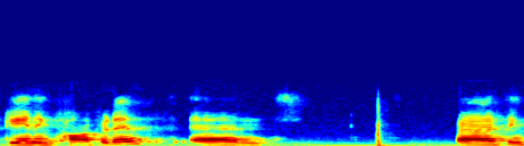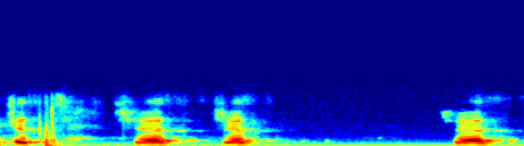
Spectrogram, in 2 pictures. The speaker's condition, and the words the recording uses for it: Stuttering. I actually brought it up right at the beginning, and I told her that I had a speech impediment, and that sometimes it might take me a bit longer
